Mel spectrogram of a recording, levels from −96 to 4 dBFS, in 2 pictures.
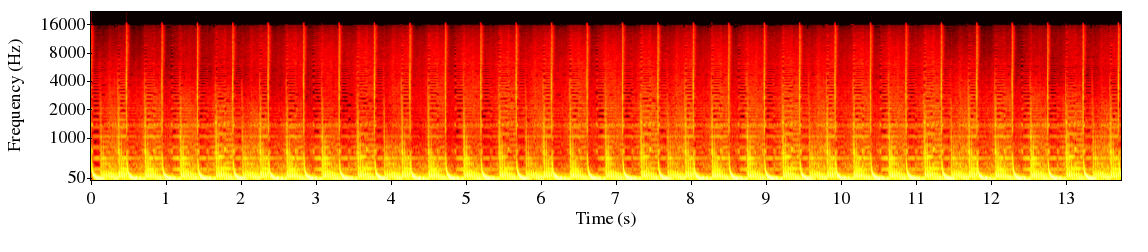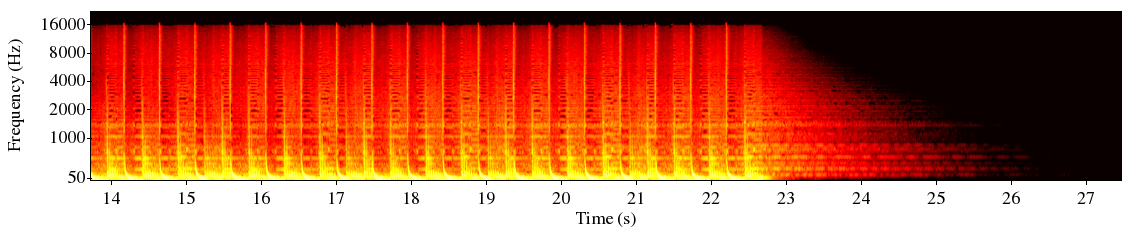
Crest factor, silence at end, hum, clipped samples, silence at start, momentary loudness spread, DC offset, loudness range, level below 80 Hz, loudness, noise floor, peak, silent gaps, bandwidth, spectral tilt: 10 dB; 4.3 s; none; under 0.1%; 0 s; 1 LU; under 0.1%; 1 LU; -12 dBFS; -12 LUFS; under -90 dBFS; 0 dBFS; none; 16.5 kHz; -7 dB/octave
